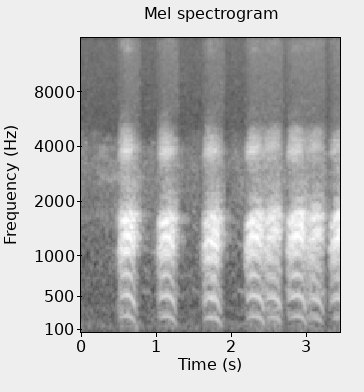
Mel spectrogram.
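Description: Slender-billed crow giving six harsh, nasal caws, each about a quarter-second long, in a loose series roughly two per second.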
